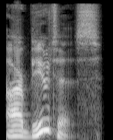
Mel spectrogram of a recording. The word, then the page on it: arbutus: British English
